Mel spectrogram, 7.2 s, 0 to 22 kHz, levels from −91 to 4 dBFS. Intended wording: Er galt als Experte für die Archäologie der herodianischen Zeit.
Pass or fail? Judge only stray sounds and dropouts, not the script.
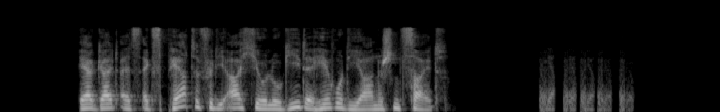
fail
